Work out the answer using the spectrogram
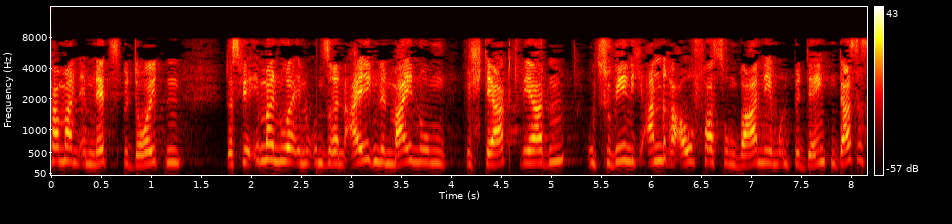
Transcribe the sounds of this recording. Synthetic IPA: anmanɪmnɛt͡sb̥ədɔʏtn̩ | d̥asv̥iːɐʔɪmɐnuːɐɪnʊnzəʁənʔaɪɡənənmaɪnʊŋənb̥əʃtɛɐktv̥eːɐdn̩ | ʔʊnt̚t͡suveːnɪçʔandəʁəʔaʊfːasʊŋənvaːɐneːmənʊnt̚b̥ədɛŋkŋ̩d̥asɪs

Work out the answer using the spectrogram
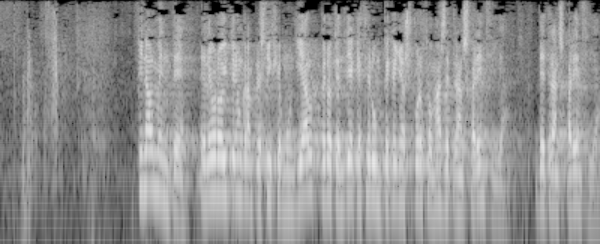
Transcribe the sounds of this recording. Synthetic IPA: finalmẽnt̪eelewɾojt̪jeneuŋɡɾampɾest̪ixjomund̪jalpeɾot̪end̪ɾiakeaθeɾumpekeɲoesfweɾθomazðet̪ɾanspaɾenθ | d̪et̪ɾanspaɾenθja

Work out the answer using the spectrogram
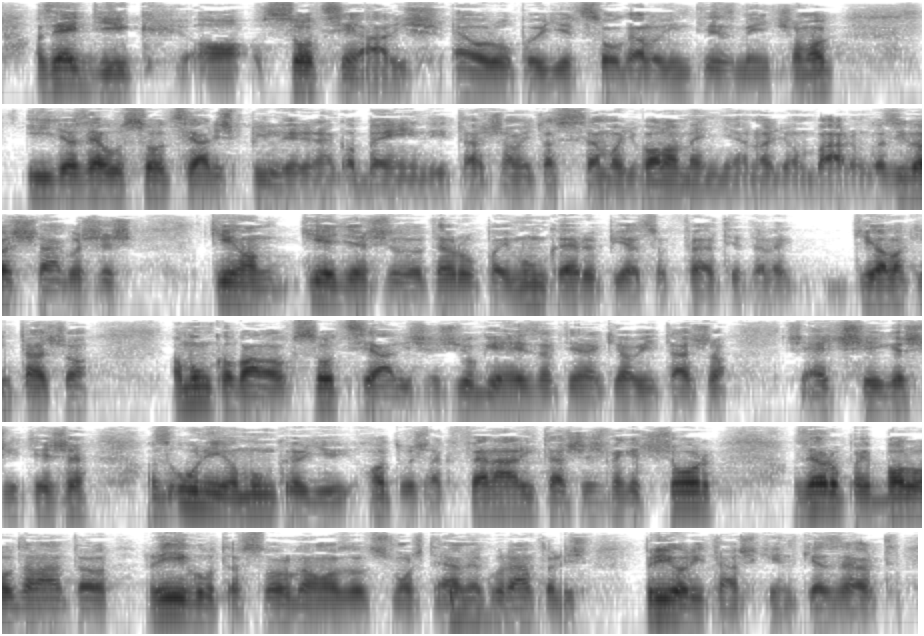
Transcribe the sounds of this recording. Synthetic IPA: ɒzɛɟːikɒso̞t̪sia̰ːliʃɛuɾoːpɒyɟeːt̪so̞lɡaːloːint̪eːzmeːɲt͡ʃo̞mɒɡiːɟɒzɛuso̞t̪sijaːliʃpilːeːɾeːnɛkɒbɛind̪iːt̪aːʃɒɒmit̪ɒst̪hi̥sɛmho̞ɟvɒlɒmɛɲːiɛnːɒɟo̞ɱva̰ːɾuŋkɒziɡɒʃːaːɡo̞ʃeːʃkikiɛɟɛnʃujozot̪ːɛuɾoːpɒjimuŋkɒɛɾøːpijɒt̪so̞kfɛlt̪eːt̪ɛlɛ | kiɒlɒkiːt̪aːʃɒɒmuŋkɒvaːlɒloːkso̞t̪siaːliʃeːʃjo̞ɡiɦɛjzɛt̪eːnɛkjɒviːt̪aːʃɒeʃɛcʃeːɡɛʃiːt̪eːʃɛɒzuːnijoːmuŋkɒyɟihɒt̪oːʃaːɡfɛlaːlːiːt̪aːʃɒeːʃmɛɡɛcʃo̞rɒzɛuɾoːpɒjibɒlo̞ld̪ɒlaːlt̪ɒl | reːɡoːt̪ɒso̞rɡɒlmɒzot̪ːe̥ʃmo̞ʃt̪ɛlnekuɾaːlt̪ɒliʃprio̞ɾit̪aːʃkeːnt̪kɛzɛlt̪

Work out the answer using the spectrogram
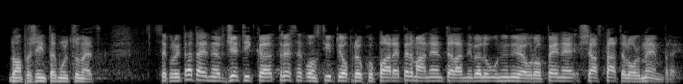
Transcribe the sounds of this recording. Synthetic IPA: d̪oamnəpɾeʃe̞d̪int̪əmult̪sume̞sk | se̞kuɾit̪at̪eaene̞rd͡ʒe̞t̪ikət̪ɾejesəkonst̪it̪ujeo̞pɾe̞o̞kupaɾe̞pe̞rmane̞nt̪əlanive̞luluniunijeuɾo̞pe̞ne̞ʃiast̪at̪e̞lo̞rme̞mbɾe̞̰

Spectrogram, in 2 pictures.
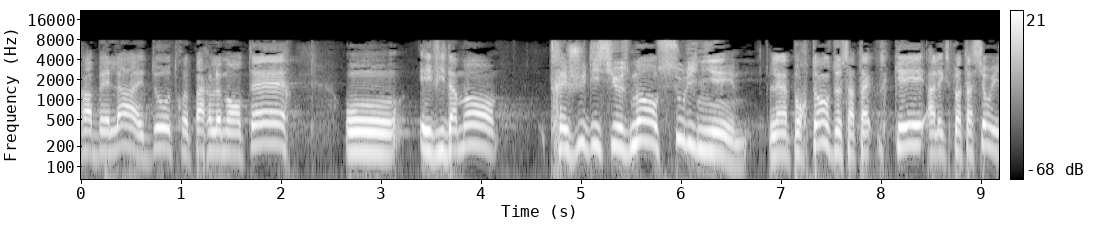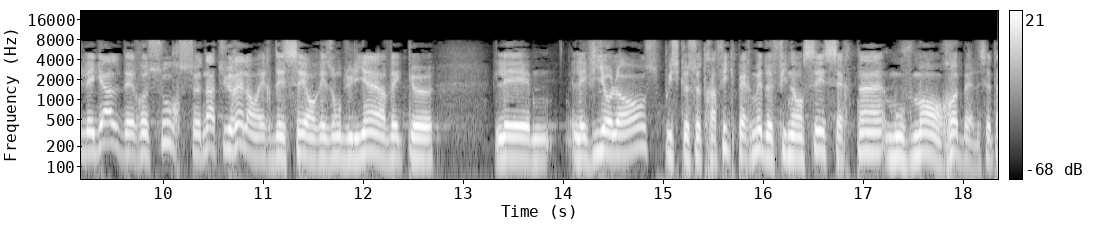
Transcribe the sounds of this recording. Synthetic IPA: ʁabelaed̪oːt̪χəpaʁləmɑ̃t̪ɛːʁ | ɔ̃evid̪amɑ̃ | t̪χɛʒyd̪isjøzmɑ̃suliɲe | lɛ̃pɔʁt̪ɑ̃sd̪əsat̪akʲealɛkspwat̪asjɔ̃ileɡald̪eʁəsuʁsənat̪yʁɛlɑ̃ɛʁd̪eseɑ̃ʁezɔ̃d̪yljɛ̃avɛkə | lɛ | lɛviɔlɑ̃spɥiskəsət̪χafikpɛʁmɛd̪əfinɑ̃sesɛʁt̪ɛ̃muvmɑ̃ʁəbɛlsɛt̪

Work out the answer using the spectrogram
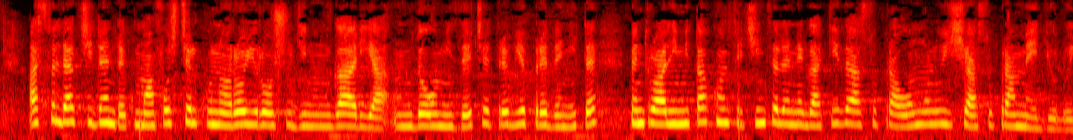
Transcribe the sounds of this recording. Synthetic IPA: ast̪fe̞ld̪e̞ak̚t͡ʃid̪e̞nt̪e̞kumafo̞st̪̚t͡ʃe̞lkuno̞ɾo̞jro̞ʃud̪inuŋɡaɾiaʔɨnd̪o̞wəmize̞t͡ʃe̞t̪ɾe̞buje̞pɾe̞ve̞nit̪e̞ | pe̞nt̪ɾualimit̪ako̞nse̞t͡ʃint̪se̞le̞ne̞ɡat̪ive̞asupɾao̞mulujʃiasupɾame̞d̪juluj

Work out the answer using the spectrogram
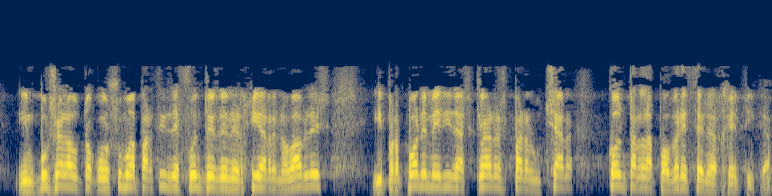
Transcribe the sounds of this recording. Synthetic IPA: impulsaelawt̪o̞ko̞nsumoapaɾt̪iɾðe̞fwe̞nt̪e̞zðene̞ɾxiare̞no̞β̞aβle̞sipɾo̞po̞ne̞me̞ðiðasklaɾaspaɾalut͡ʃaɾ | ko̞nt̪ɾalapo̞βɾe̞θaene̞ɾxe̞t̪ika̰

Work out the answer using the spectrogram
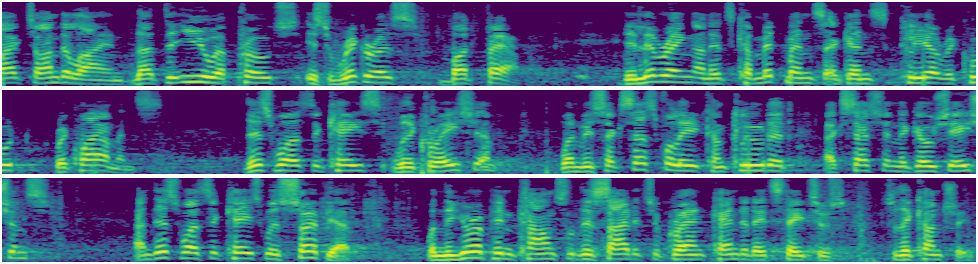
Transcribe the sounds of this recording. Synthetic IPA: laɪk̚tʰəʌ̃ndə˞lãɪ̃nðət̪̚ðiijʉəpʰɹ̥oʊt͡ʃɨzɹɪɡə˞ɨsbʌtfɛɹ | dɨlɪvə˞ɪ̃ŋə̃nɨtskʰɨmɪt̚mɨ̃ntsɨɡɛ̃nstkʰl̥ɪɹɹɨkʰw̥aɪəɹmə̃nts | ðɪswʌzðɨkʰeɪswɪð̥kʰɹ̥oeɪʃɨwə̃nwisɨksɛsfl̩ˠikʰə̃nkʰl̥ʉɾɪɾʔɨ̰ksɛʃɨ̃nːɨɡoʊʃieɪʃɨ̃nz̥ | ʔɨ̰̃nðɪswʌzðɨkʰeɪswɨð̥sɜ˞biɨ̰ | wə̃nðɨjʊɹɨpʰĩɨ̃nkʰãʊ̃nsl̩ˠdɨsaɪɾɨd̚tʰɨɡɹæ̃nkʰæ̃ndɨɾeɪtsteɪt͡ʃʉstʰɨðɨkʰʌ̃nt͡ʃɹ̥ḭ

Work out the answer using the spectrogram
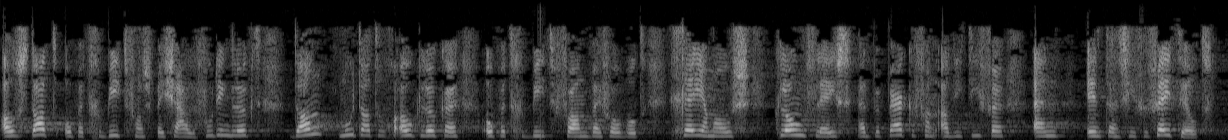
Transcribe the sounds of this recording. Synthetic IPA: ʔɑlˠzdɑtɔpɦətχəbitfɑnspeʃaːləvudɪŋlɵktdɑnmut̚dɑtːɔχowklɵkəʔɔpɦətχəbitfɑnbɛjvoːɹbeːlˠtχejɛmowsklownvlejsɦəd̚bəpɛɹkəvɑnʔɑ̰ditivəʔɛn | ɪntɛnzivəvejtɪlˠt

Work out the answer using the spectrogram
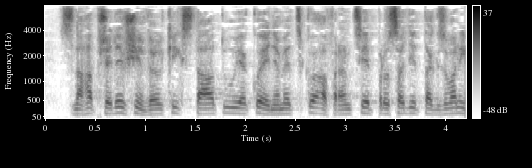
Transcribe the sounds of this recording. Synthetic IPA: snaɦapr̝̥ɛdɛfʃiːmvɛlkiːxst̪aːt̪uːjako̞jɛɲɛmɛt͡sko̞afɾant͡sɪjɛpɾo̞saɟɪt̪ːaɡzvaniː

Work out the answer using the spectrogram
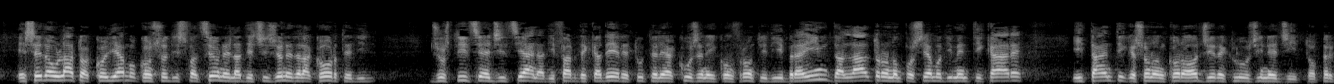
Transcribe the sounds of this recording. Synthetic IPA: esed̪aunlaːt̪oakːoʎːaːmokonsod̪ːisfat̪sːjoːnelad̪et͡ʃizjoːned̪elːakort̪ed̪i | d͡ʒust̪it̪sːjaed͡ʒit̪sːjaːnad̪ifard̪ekad̪eːɾet̪ut̪ːeleakːuːzenejkoɱfɾont̪id̪iːbɾaimd̪alːalt̪ɾonomposːjaːmod̪iment̪ikaːɾe | it̪ant̪ikesːoːnoaŋkoːɾaɔd͡ʒːirekluːziːned͡ʒit̪ːoper

